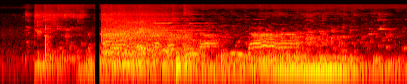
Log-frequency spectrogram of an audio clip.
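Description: Indistinct voices with music playing behind them, after a near-silent first half second and with a brief sudden cut-out about two seconds in.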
